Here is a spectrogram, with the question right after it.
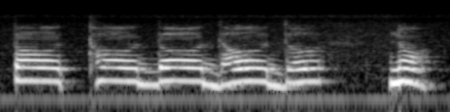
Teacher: ठीक है, इसमें दंते हो जाएगा तो थो दो धो धो न, न क्या हो जाएगा, दंते हो जाएगा। जो क्योंकि इसमें दांत भी लगता है, बोलने से इसे दांत लगेगा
